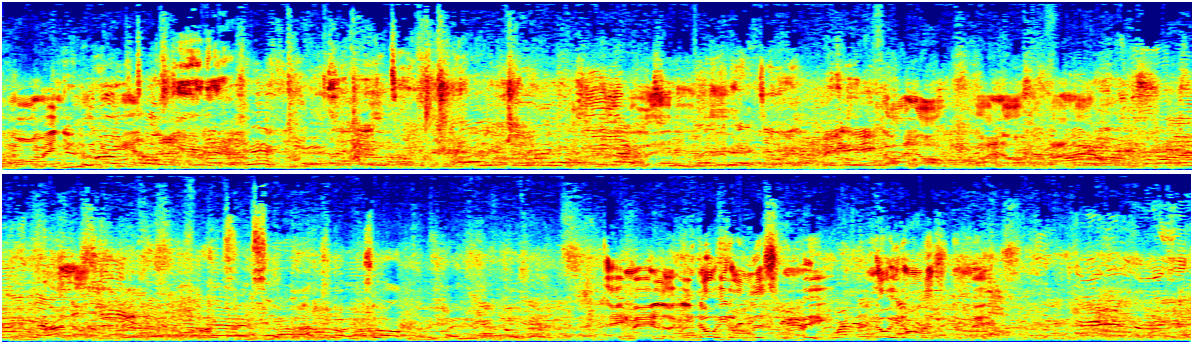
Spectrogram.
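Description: A crowd of men and women chatter loudly all around, in an echoing hall.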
